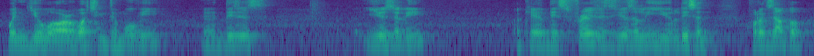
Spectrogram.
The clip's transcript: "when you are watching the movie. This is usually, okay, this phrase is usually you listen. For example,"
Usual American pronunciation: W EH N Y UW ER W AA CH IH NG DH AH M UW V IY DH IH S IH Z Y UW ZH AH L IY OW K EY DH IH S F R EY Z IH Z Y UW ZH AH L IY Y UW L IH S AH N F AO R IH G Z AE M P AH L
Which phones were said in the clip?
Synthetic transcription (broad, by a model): W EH N Y UW ER W AA CH IH NG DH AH M UW V IY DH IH S IH Z Y UW ZH AH L IY OW K EY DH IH S F R EY Z IH Z Y UW ZH AH L IY Y UW L IH S AH N F AO R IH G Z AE M P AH L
